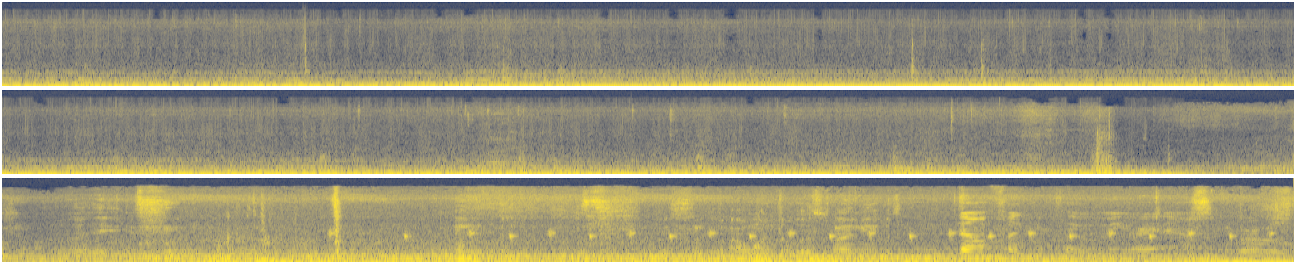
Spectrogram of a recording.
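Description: Steady low road and engine rumble inside a moving car's cabin. About twelve seconds in there is a sharp click, and the rumble briefly eases off before coming back.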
